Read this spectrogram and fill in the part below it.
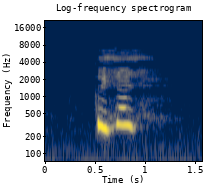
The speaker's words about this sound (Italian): Ah, bello sbadiglio, grande.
